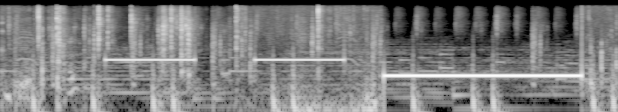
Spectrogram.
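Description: Background music with a beat, over which three steady electronic beeps sound: two high beeps of about a second each, then a lower, louder tone held for about two seconds.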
